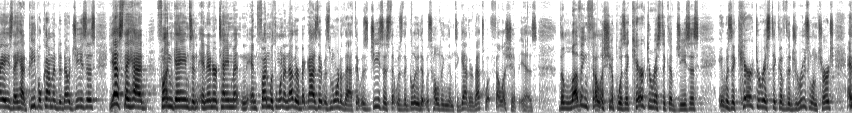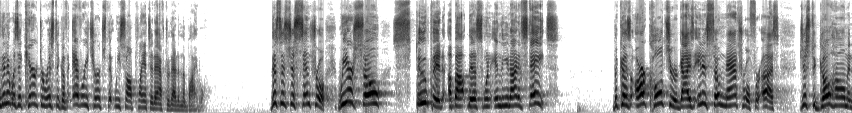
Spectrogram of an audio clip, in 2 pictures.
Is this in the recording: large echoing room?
yes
